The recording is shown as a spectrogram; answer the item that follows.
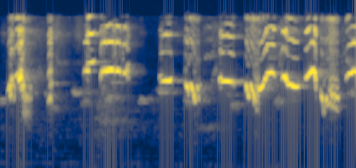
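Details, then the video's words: Young Oriental magpie-robin singing a varied run of sweet whistles and sharp chirps, notes sliding up and down and packed closely together, with short gaps between bursts. "Terapi Burung Kacer Muda"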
